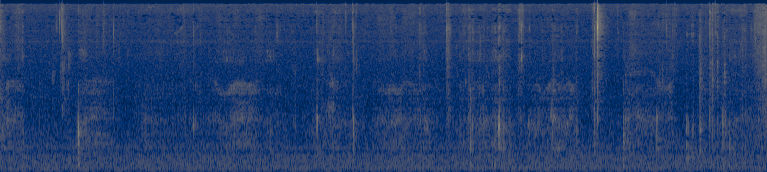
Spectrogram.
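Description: Close-up wet chewing of chicken with soft, irregular mouth clicks, over a steady low hum.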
